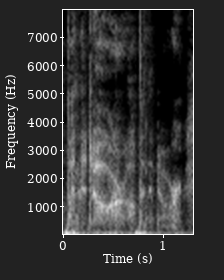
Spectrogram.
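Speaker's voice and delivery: close-mic whisper with audible breath. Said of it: "the whispering into the microphone".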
